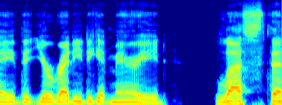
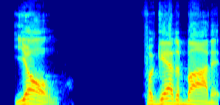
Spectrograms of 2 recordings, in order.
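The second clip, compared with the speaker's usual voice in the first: put-on Chicago accent sliding into Brooklyn accent; 3 semitones higher, 4 dB louder than usual. Trying a chicago accent that keeps turning into brooklyn: put-on brooklyn accent. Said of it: "It wants to go to Brooklyn".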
